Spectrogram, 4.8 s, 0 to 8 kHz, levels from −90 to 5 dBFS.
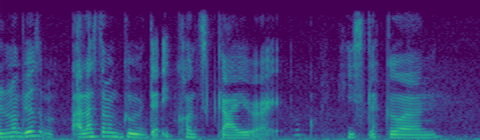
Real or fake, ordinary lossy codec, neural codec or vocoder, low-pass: real; none; none; 7.2 kHz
